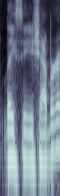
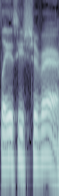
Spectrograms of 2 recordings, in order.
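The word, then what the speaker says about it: Lacey Chabert: uh many people don't know that Meg from Family Guy was actually voiced by Lacey chabaran oh yeah yeah chaver Chabert is that how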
